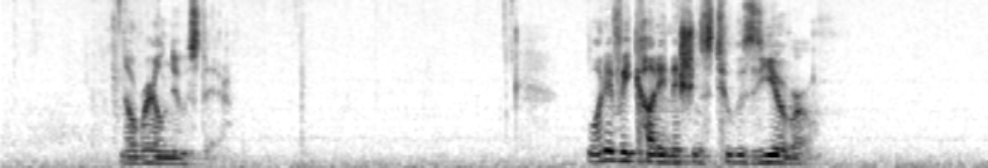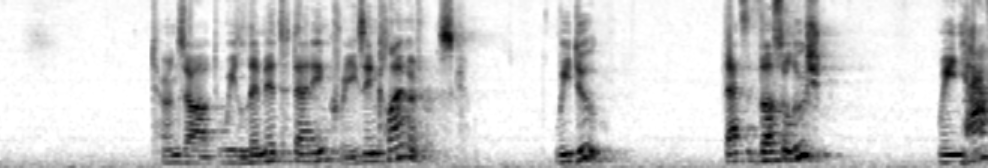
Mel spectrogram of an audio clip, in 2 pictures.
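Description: A man speaks calmly through a microphone in a large hall, with pauses between phrases.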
